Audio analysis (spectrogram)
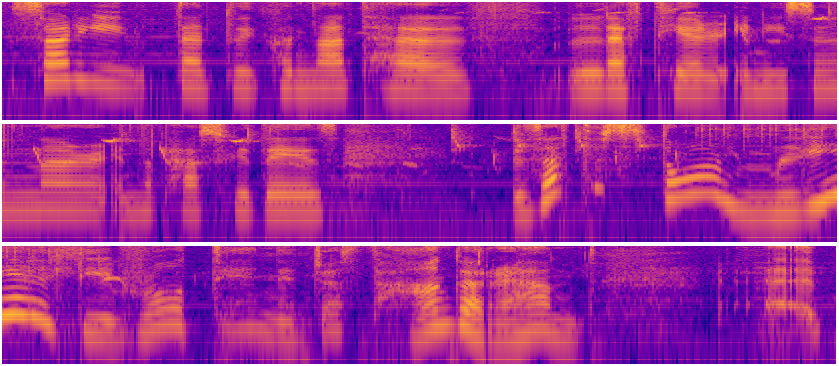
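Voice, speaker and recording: A woman's voice: a little high, animated, takes it slowly, soft background music. A woman playing an earnest, easily flustered young half-elf royal liaison in a fantasy audio roleplay, with a stammering, pleading manner. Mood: polite, businesslike. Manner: breathy sighs, stammering, pleading.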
